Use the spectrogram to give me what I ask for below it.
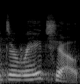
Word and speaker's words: derecho: A derecho.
